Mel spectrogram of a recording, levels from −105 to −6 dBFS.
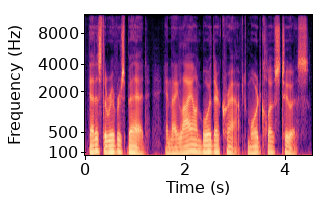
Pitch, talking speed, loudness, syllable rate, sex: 100 Hz, 210 wpm, -17 LUFS, 4.7 syllables/s, male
